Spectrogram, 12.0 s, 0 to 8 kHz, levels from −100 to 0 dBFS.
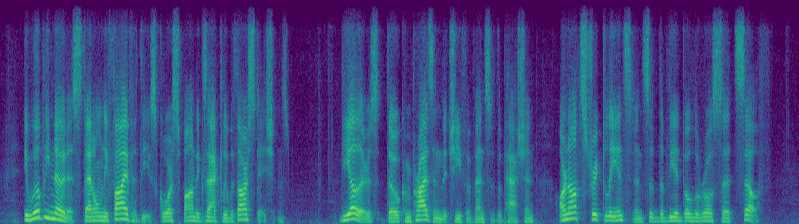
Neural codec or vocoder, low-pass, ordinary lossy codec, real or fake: codec, 16 kHz, 0.3 kbps, FocalCodec; 7.2 kHz; Opus, 24 kbps; fake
